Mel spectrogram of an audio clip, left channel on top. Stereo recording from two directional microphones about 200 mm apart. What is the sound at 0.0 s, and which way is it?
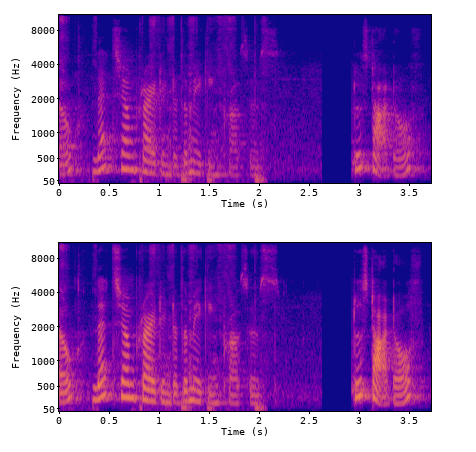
Speech, centre (ahead or behind).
